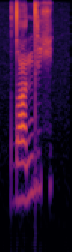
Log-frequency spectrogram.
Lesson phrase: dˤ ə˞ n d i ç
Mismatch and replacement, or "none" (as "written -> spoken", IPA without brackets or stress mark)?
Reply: none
